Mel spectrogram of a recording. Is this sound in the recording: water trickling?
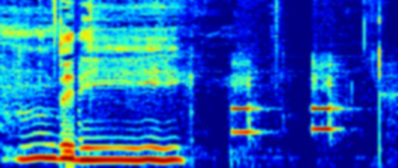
no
